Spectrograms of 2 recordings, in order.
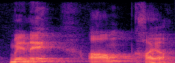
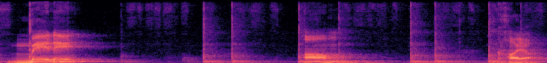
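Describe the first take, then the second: First: Said in the usual way. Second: मैंने आम खाया said word by word with long pauses; slow dictation. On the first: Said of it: "क्या लिखा है बच्चों". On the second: Shown as a demonstration. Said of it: "जैसे मैं यहाँ पे लिखता हूँ". (धीरे-धीरे, एक-एक शब्द रुककर बोलना)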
